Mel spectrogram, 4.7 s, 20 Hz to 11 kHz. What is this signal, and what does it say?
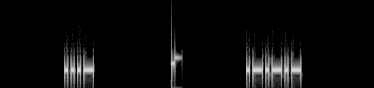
Morse code, heard as a keyed tone, about 30 wpm, 700 Hz. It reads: V .
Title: Single Character (Letter:Number:Punctuation:Prosign) Alt 30wpm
